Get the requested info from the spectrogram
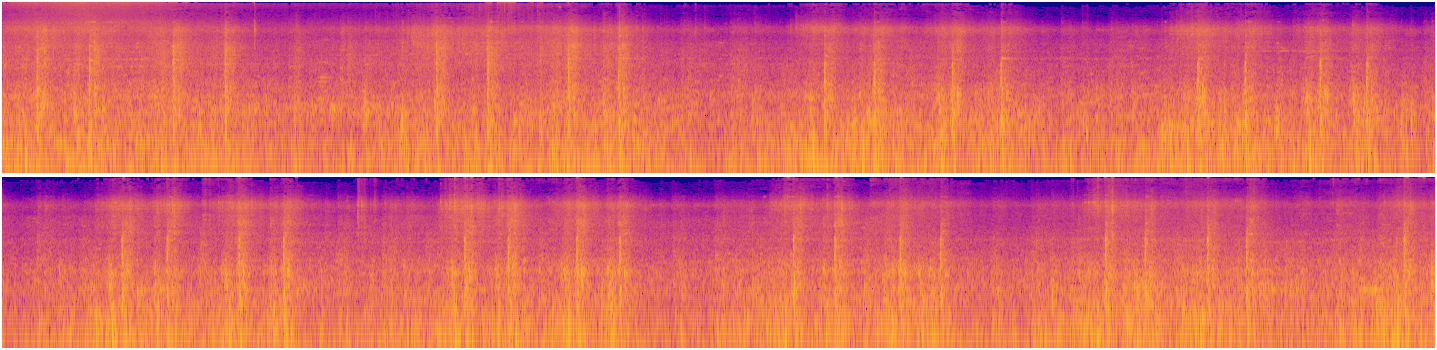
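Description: Indian Railways passenger train of sleeper coaches rolling past close by, its wheels clacking over the rail joints in a continual run of sharp knocks over the steady rumble.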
